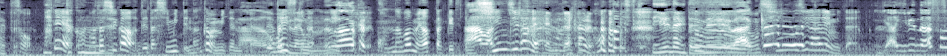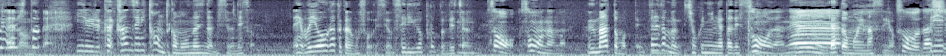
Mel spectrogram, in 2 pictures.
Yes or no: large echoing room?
no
